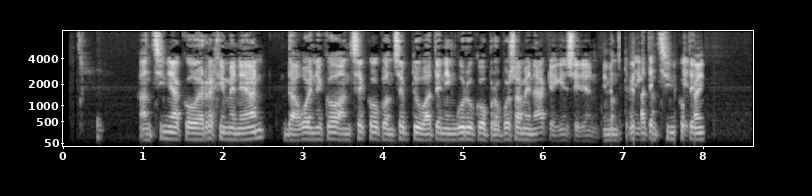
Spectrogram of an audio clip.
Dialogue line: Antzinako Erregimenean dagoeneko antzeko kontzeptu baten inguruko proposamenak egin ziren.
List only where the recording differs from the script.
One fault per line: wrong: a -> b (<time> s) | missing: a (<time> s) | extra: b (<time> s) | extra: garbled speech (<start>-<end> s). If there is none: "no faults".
extra: garbled speech (6.7-8.0 s)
